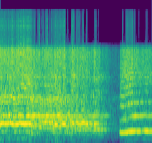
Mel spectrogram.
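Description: Singing of a Hindi film song over musical backing, with long held notes that glide down; the vocal phrase ends about a second and a half in and a steady instrumental note takes over near the end.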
